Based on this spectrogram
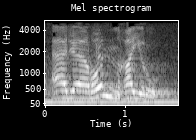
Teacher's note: فلهم أجر، أجر الجيم تقلقل، أجر غير، التنوين هنا حكمه الإظهار لأنه وقع بعده غين وهي من حروف الحلق الستة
